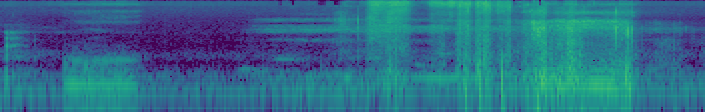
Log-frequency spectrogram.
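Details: Pet dog snoring while asleep: a brief low tonal hum near the start, then a loud, rasping, breathy snore of rough noise swelling over about two seconds before fading to quiet.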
